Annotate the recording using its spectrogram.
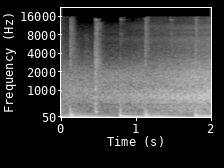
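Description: Background music with a steady bass beat; near the end a rising rush of noise begins to swell.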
